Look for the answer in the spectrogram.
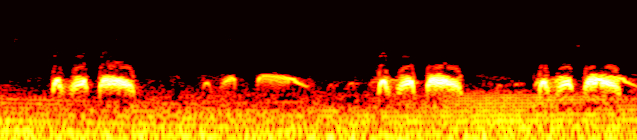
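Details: Spotted dove calling, used to lure wild doves: three groups of low, hollow coos, each a couple of short notes then a longer drawn-out coo, with quiet gaps and a soft background hum.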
